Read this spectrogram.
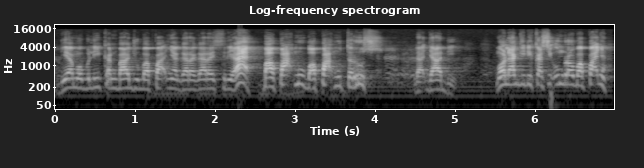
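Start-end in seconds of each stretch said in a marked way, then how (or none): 2.2-4.2 loud whiny wife complaint; nagging wife. Retold or imitated. Wife grumbles to husband about his father, loud and whiny. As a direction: whine it like a fed-up wife.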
